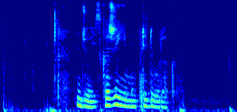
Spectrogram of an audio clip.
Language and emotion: Russian, neutral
